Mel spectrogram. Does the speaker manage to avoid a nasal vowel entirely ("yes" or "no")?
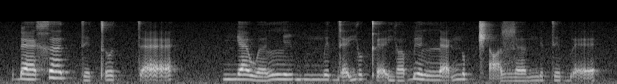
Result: yes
